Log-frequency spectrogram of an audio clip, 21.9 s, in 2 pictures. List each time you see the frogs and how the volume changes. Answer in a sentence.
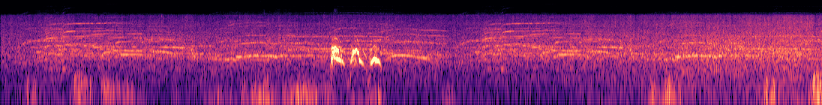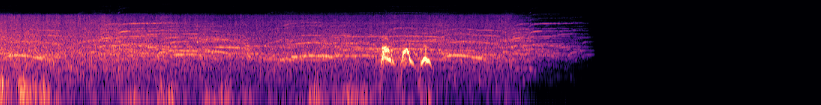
You can't hear the frogs here.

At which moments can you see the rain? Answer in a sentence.
The rain can be heard from 0.0 to 18.1 s.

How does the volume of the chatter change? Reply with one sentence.
The loudness of the chatter stays about the same.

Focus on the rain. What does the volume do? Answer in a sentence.
The loudness of the rain goes up, then down.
